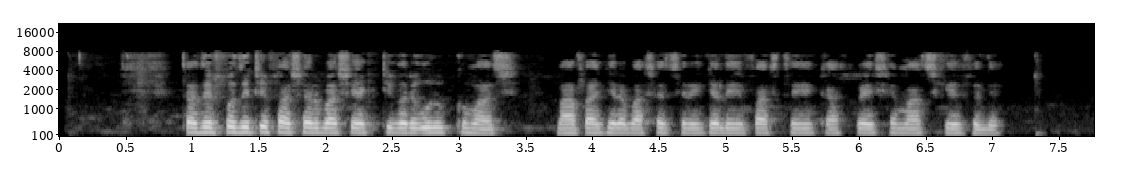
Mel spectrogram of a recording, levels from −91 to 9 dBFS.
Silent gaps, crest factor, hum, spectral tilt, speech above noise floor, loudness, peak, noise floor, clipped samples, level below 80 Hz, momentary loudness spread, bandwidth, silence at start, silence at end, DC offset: none; 16 dB; none; -6 dB/octave; 38 dB; -17 LUFS; -2 dBFS; -54 dBFS; under 0.1%; -56 dBFS; 9 LU; 8 kHz; 0.95 s; 0.7 s; under 0.1%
